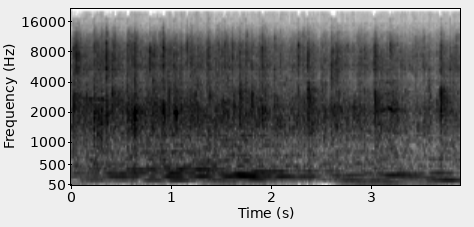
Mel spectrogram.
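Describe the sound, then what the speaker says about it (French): A church congregation applauds with continuous, fairly faint clapping, while an organ or keyboard holds low tones underneath. "Acclame très fortement pour le Seigneur."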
